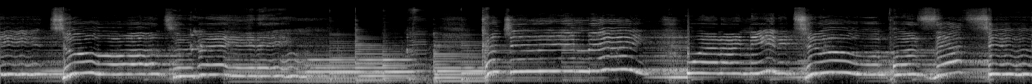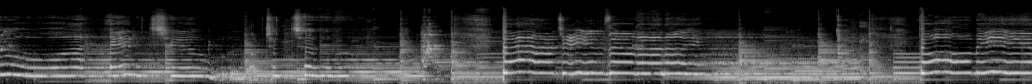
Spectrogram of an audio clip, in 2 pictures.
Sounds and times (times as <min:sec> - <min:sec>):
Acoustic guitar: 0:00.0 - 0:20.6
Electric guitar: 0:00.0 - 0:20.6
Strum: 0:11.1 - 0:20.6.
